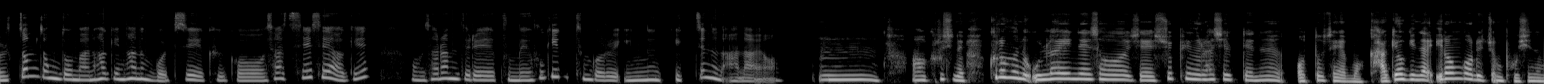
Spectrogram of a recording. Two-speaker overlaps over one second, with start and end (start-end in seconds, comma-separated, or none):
none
